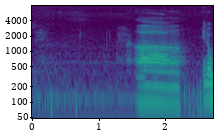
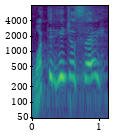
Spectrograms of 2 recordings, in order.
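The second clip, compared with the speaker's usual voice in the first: high, bewildered mock question; baffled coworkers; 14 semitones higher than usual. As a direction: play the friend who can't follow a word. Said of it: "they're like".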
